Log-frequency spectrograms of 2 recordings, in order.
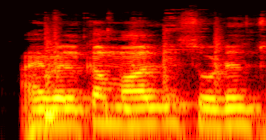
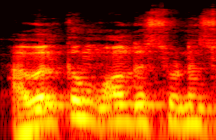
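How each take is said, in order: First: It is read in a flat monotone. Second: It is said with lively, varied pitch. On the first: The speaker calls it wrong. "never ever go on the stage and just read in a monotone" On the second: The speaker calls it right. "You could start like"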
